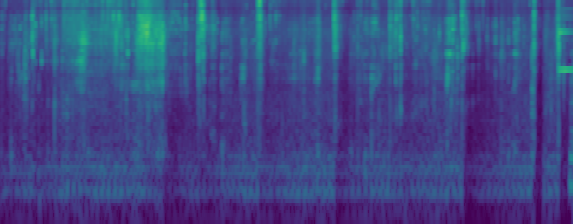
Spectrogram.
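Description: Close-miked chewing of a bitten pink-glazed sprinkle donut with soft, chewy dough: wet mouth noises with many small clicks and smacks, over a low steady hum.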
